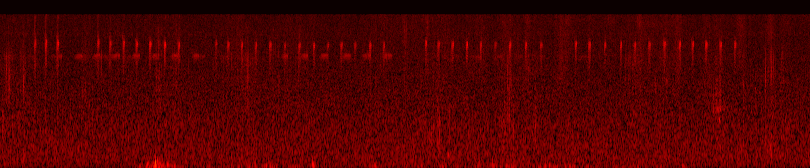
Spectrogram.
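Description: Faint insects chirping in the grass, short high chirps about three or four a second with a second, softer series overlapping in the first half. There is one faint low thud about three seconds in.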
